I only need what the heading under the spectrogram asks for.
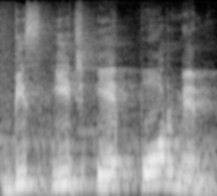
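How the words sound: It is said with a Bengali English accent. The speaker calls it wrong.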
